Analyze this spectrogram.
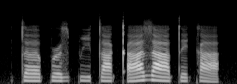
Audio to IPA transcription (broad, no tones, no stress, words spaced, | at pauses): tɜpə˞zpita kʼaz at̪eka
